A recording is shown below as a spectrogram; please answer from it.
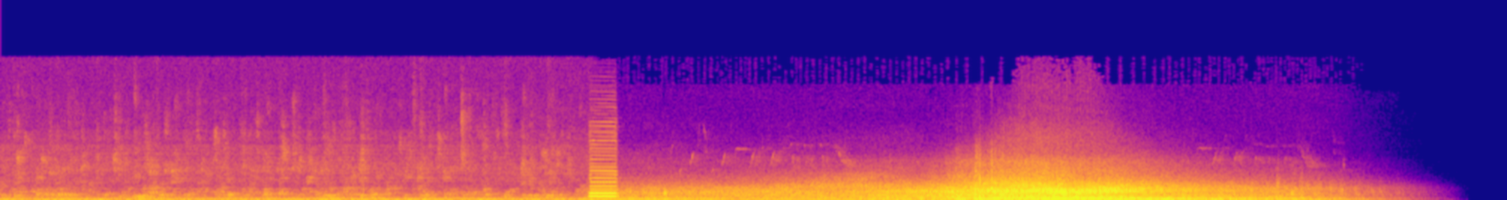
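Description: Steady low hum, then about six seconds in a short, loud car horn toot, followed by a car passing close by, its road noise swelling to a peak and fading away.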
